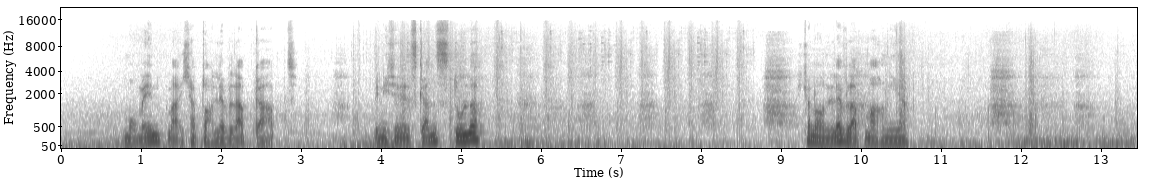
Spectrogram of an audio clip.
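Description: Footsteps crunch softly on grass and gravel.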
